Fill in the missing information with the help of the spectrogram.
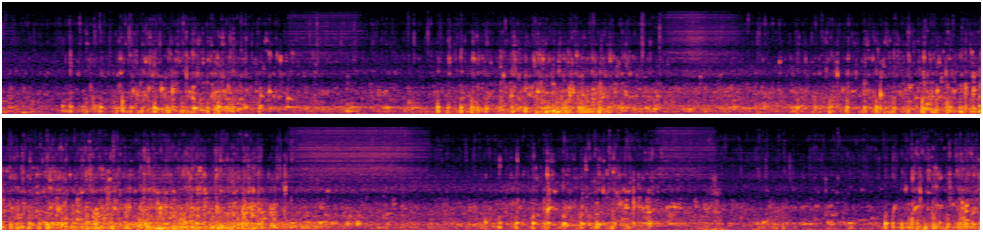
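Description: Scuba divers breathing through regulators underwater: exhaled bubbles gurgle and crackle steadily, and a short hiss, typical of a regulator inhalation, comes every few seconds.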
